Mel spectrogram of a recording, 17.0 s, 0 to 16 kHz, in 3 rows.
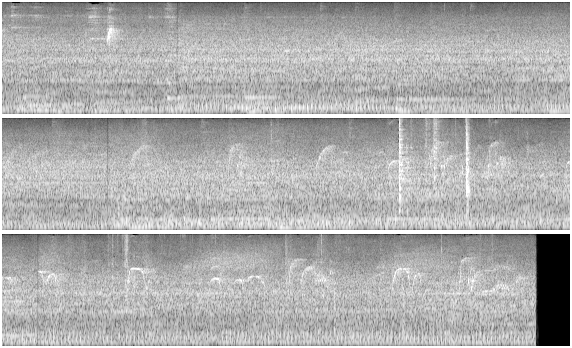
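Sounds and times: steady outdoor hiss: 0.0s - 16.7s
small birds chirping: 0.7s - 1.8s, 5.6s - 16.7s
metal tongs knocking logs: 9.6s - 10.6s.

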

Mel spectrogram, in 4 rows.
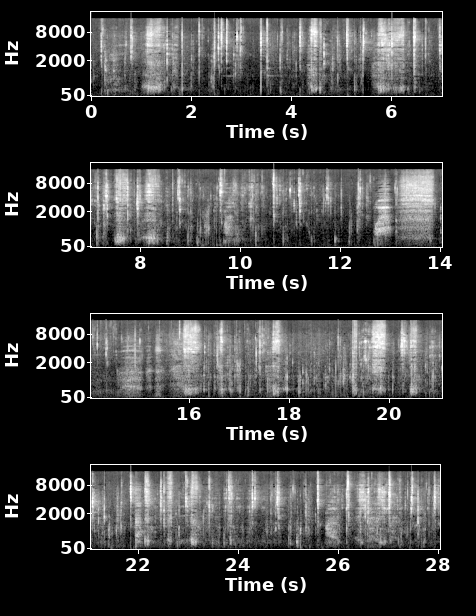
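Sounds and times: wet chewing: 0.1s - 28.0s
slurping: 0.2s - 2.7s, 4.1s - 28.0s
lip smacks: 15.8s - 28.0s.

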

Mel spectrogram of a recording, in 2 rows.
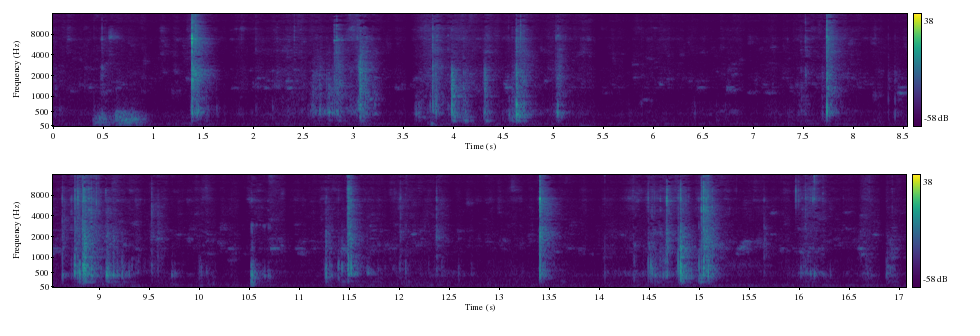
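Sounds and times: plastic box clicking and knocking: 14.4s - 15.3s.

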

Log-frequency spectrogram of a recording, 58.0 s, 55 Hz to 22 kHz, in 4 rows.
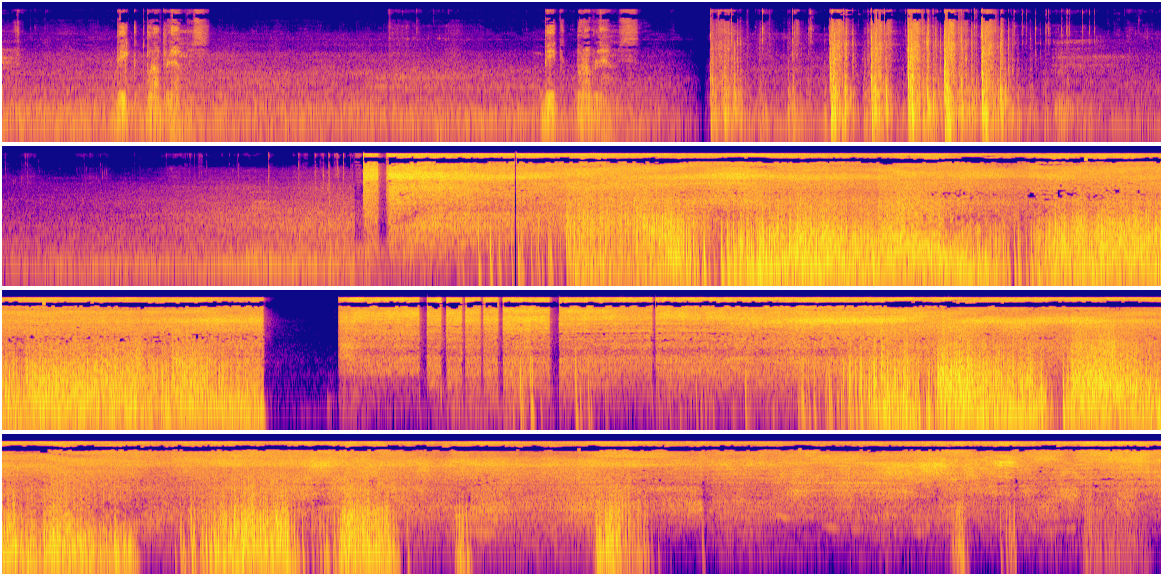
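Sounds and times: spray gun hissing: 19.0s - 32.3s, 33.2s - 57.9s.

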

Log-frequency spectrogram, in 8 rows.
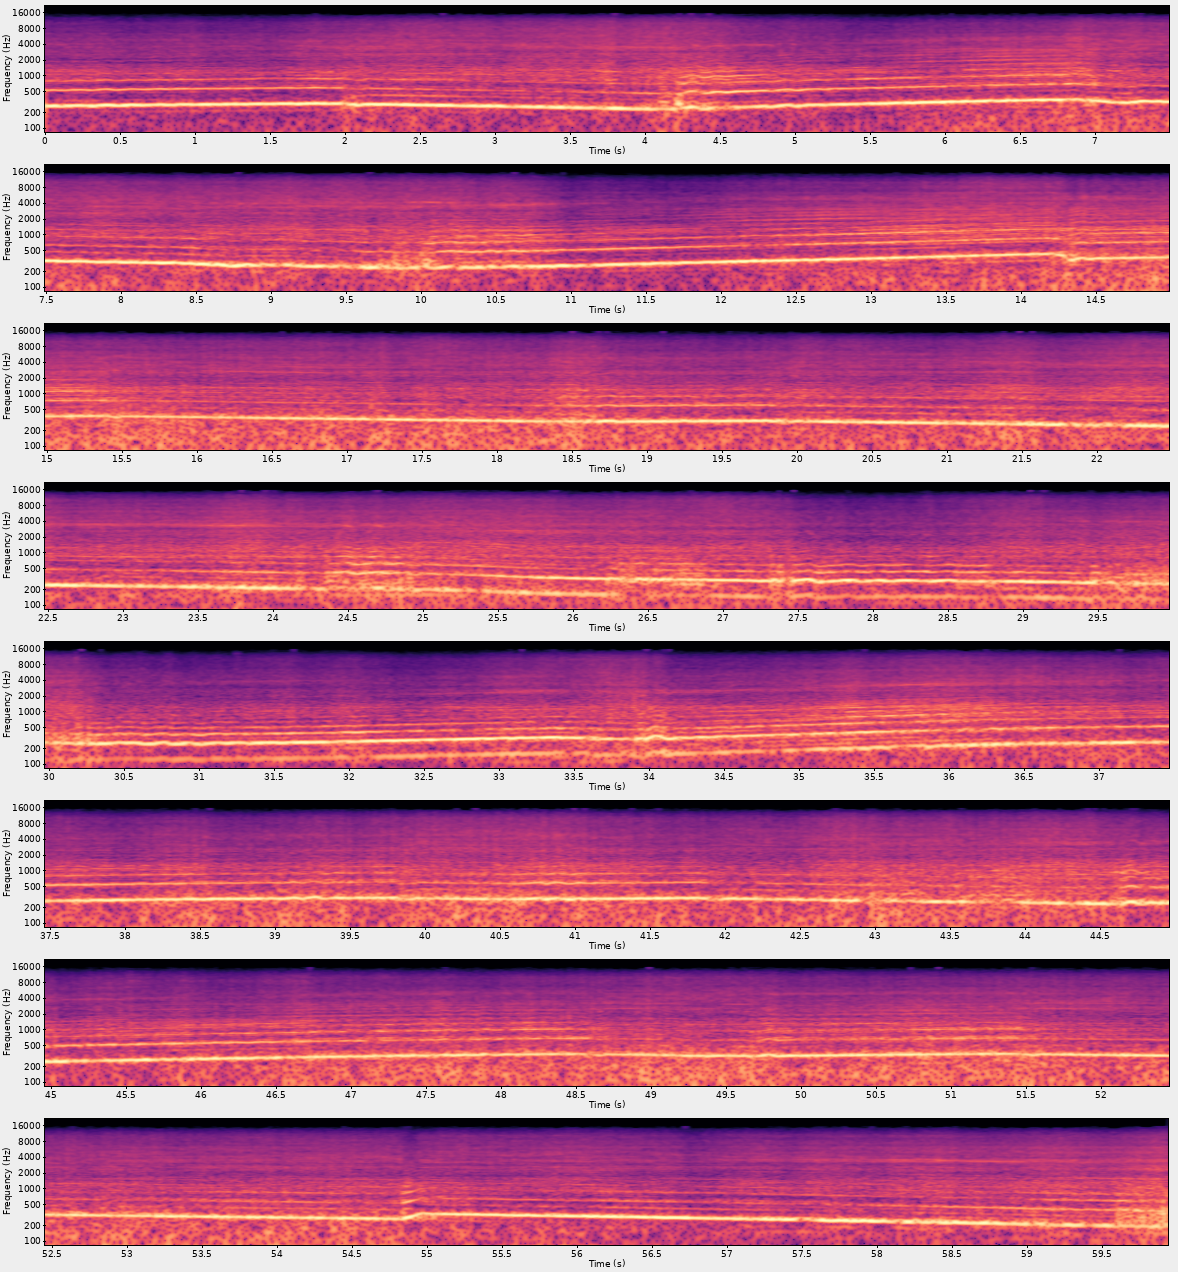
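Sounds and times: motorcycle engine at riding speed: 0.0s - 59.9s.

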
